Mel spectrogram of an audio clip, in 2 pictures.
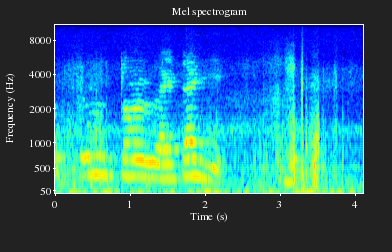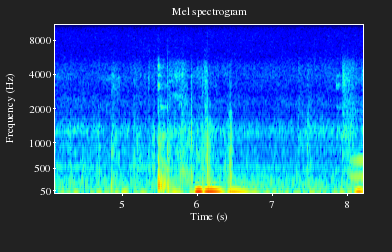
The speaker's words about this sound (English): he's babbling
